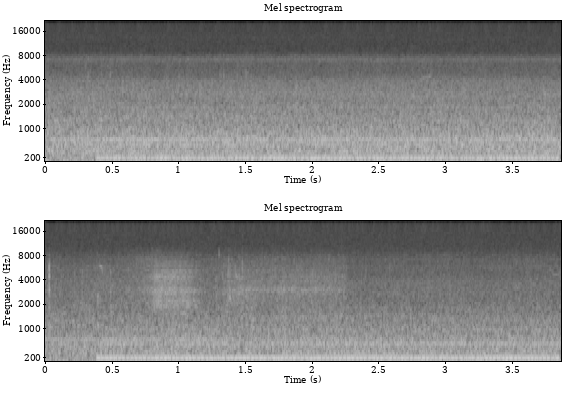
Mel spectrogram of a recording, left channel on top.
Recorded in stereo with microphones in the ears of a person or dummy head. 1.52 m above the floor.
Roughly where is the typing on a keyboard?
Centre.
